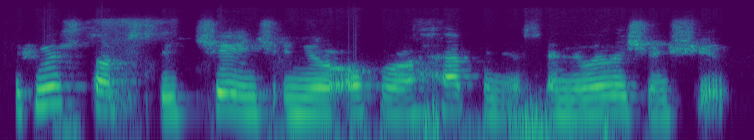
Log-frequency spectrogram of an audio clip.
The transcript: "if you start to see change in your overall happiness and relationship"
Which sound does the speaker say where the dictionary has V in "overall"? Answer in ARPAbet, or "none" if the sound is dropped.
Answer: P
